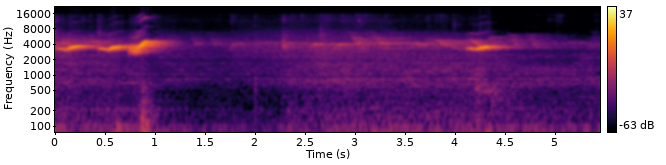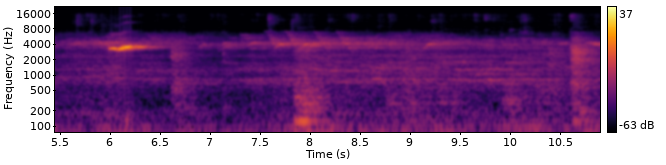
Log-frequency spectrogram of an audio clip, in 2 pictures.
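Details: Double-collared seedeater in brown plumage singing at speed: short bursts of quick, twisting high whistles every two seconds or so, joined by thin sustained high notes and a few faint clicks.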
